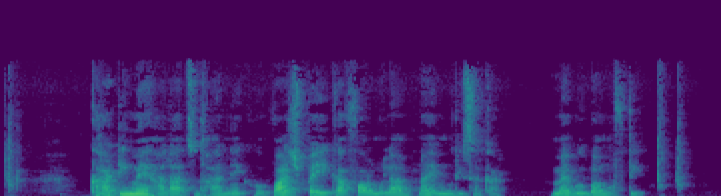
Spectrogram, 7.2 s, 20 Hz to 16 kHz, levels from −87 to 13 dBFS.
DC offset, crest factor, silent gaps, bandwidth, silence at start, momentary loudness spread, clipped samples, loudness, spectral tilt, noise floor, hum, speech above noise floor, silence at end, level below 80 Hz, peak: under 0.1%; 24 dB; none; 11.5 kHz; 0.05 s; 18 LU; under 0.1%; -27 LUFS; -5.5 dB/octave; -57 dBFS; none; 30 dB; 0.4 s; -56 dBFS; -4 dBFS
